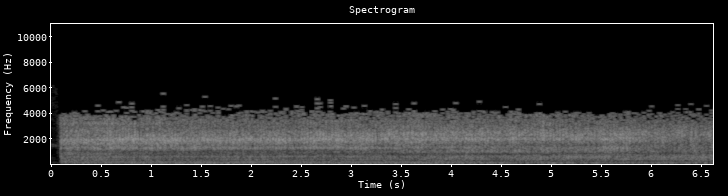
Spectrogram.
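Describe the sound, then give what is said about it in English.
A helicopter carrying former POW Jessica Lynch lands in West Virginia, its engine and rotors roaring steadily and loudly, a dense continuous drone with a low throbbing churn that holds without letup, no voices. “The helicopter carrying former POW Jessica Lynch has landed in West Virginia more than 4 months after being wounded and taken prisoner in Iraq.”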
